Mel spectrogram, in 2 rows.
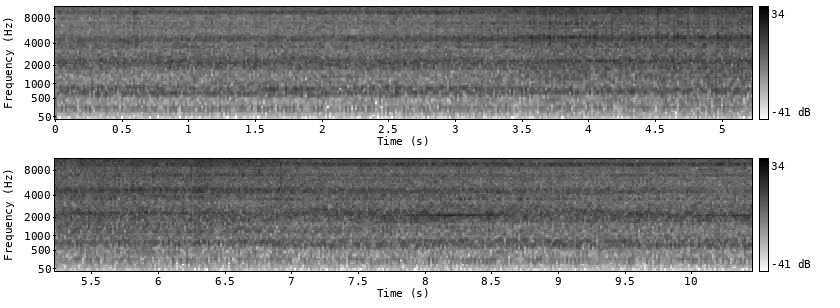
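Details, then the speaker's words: Monarch 10EE 30-inch lathe, first run after about 20 years idle: steady even spindle whir with a faint high hum, plus clicking of contactors dumping power into braking resistors; sounds healthy. "okay the clicking that you hear of course is the uh those uh contactors that are dumping the um power into those uh big resistors that slow it down so anyway that sounds pretty good"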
